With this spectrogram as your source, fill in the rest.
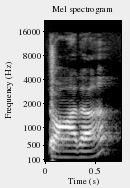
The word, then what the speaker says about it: got to: Got to is pronounced gota. I gota hand it. Notice the linking here. Hand it. I gotta hand it.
